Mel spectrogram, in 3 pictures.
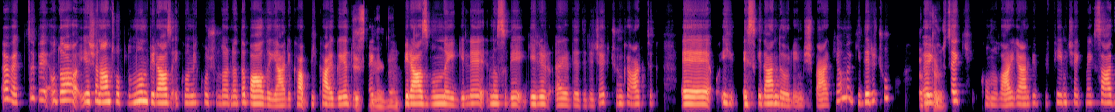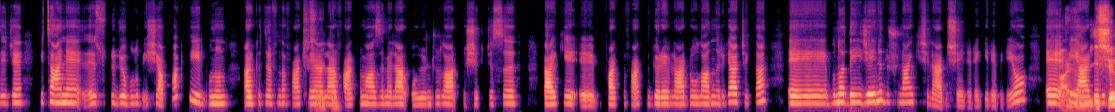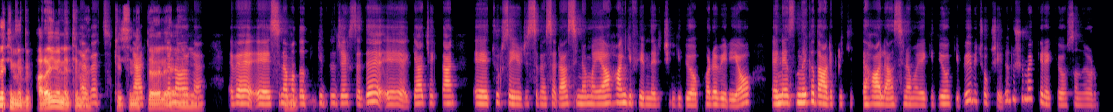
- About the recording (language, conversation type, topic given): Turkish, podcast, Bir filmin bir şarkıyla özdeşleştiği bir an yaşadın mı?
- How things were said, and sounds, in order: tapping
